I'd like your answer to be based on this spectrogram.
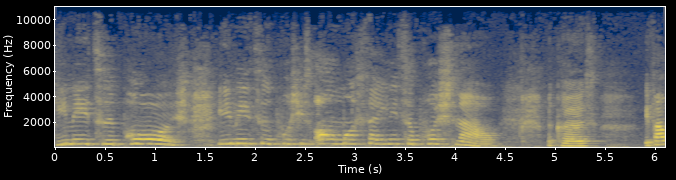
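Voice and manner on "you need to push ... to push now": urging staff. Retold or imitated. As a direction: coax her to push, insistent. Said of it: "They're like".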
